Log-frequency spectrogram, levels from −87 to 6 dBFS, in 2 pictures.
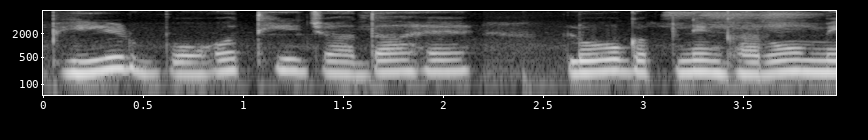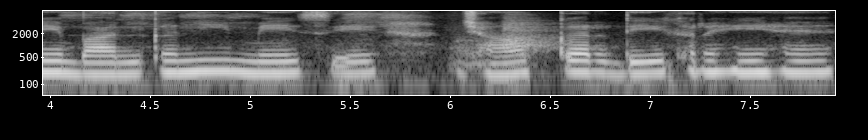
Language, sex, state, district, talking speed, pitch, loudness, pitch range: Hindi, female, Rajasthan, Bikaner, 130 wpm, 200 Hz, -16 LUFS, 190-210 Hz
